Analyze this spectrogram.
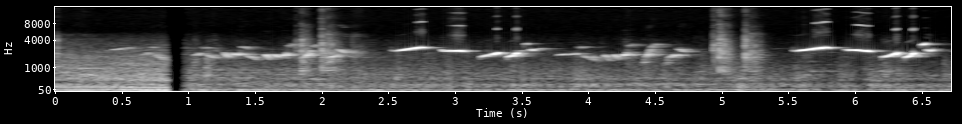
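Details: Provoking lure song of the white-rumped shama (murai batu): varied whistled notes and short chirps, some sliding upward, delivered in quick uneven bursts about three to four per second, with occasional sharp clicks.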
